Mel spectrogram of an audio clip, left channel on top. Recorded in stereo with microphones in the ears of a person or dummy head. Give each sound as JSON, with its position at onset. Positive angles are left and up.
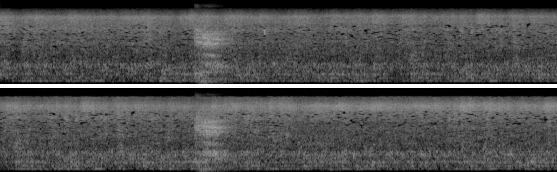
{"t": 1.9, "sound": "whispering", "side_deg": 20, "distance_m": 1.1}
